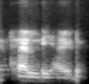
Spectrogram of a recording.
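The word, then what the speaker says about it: phthalaldehyde: बिल्कुल, यहाँ P silent है, इसी को बोलते हैं थैल्डिहाइड, थैल्डिहाइड, ठीक है?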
